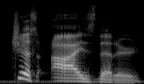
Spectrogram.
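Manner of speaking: ordinary talk, nothing marked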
